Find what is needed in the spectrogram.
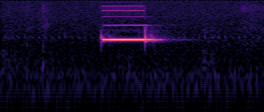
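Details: Single short high electronic beep from a portable infusion pump when run is pressed to start a saline infusion through a PICC line for POTS; normal device prompt.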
